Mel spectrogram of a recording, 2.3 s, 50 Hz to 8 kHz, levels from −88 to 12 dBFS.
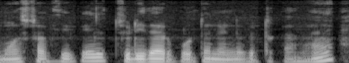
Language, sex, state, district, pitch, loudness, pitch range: Tamil, male, Tamil Nadu, Nilgiris, 100 Hz, -19 LUFS, 95-110 Hz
